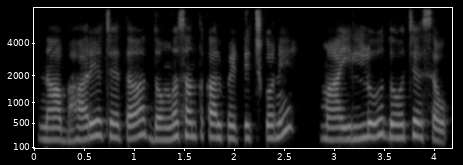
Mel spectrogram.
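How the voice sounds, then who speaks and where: A woman's voice: on the high side, fairly even intonation, normal speed, no echo, studio quality, lightly acted. A woman voicing an angry young husband who threatens a cheat and keeps demanding the truth. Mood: furious. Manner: threatening, shouting, repeating demands.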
